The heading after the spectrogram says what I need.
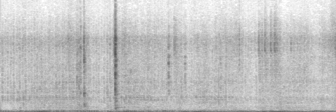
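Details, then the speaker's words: Old mechanical-injection diesel truck running on sunflower/vegetable oil: low clatter at idle rising and sagging unevenly about once a second with no pedal input; rough idle. "as you can see it's not very happy that's nothing to do with me my foot's nowhere near the pedal"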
